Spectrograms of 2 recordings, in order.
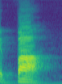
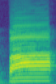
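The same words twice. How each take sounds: First: Said in the usual way. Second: बा loud, with the "aa" held very long; model long vowel. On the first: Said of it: "B double ए मतलब बा". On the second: Shown as a demonstration. Teacher shows how double A reads, long vowel. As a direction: stretch बा out on one note. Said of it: "इसको पढ़ते हैं बा".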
